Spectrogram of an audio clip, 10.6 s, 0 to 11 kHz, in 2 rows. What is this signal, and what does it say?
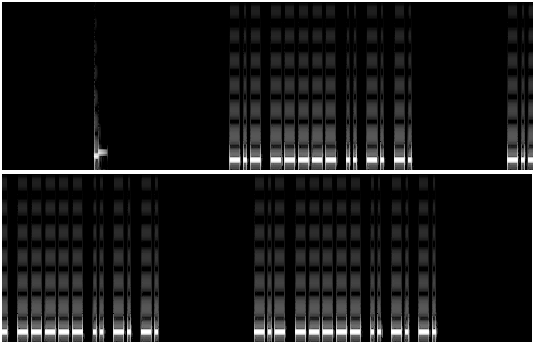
Morse code, heard as a keyed tone, about 34 wpm, 700 Hz. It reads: K0INN K0INN K0INN
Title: Call Signs Repeated 2x - 35wpm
